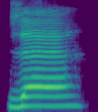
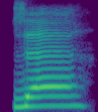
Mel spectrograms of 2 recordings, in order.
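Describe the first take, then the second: Both takes have the same delivery.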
